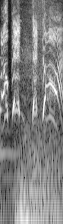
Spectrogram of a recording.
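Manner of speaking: very high, shrill, piercing shout. Character at a closed door, questioning the person inside, yelling. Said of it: "Stop yelling".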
